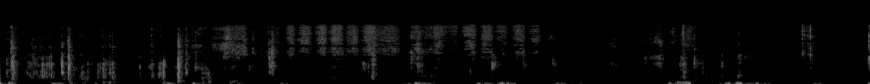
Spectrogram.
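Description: Sheets of construction paper rustling and rubbing as they are handled, in a run of noisy strokes with a short pause about two-thirds through.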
